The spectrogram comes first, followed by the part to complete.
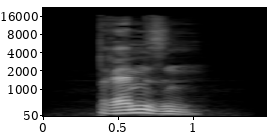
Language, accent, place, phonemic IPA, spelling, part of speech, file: German, Germany, Berlin, /ˈbʁɛmzən/, bremsen, verb, De-bremsen.ogg
- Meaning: to brake, slow down, decelerate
